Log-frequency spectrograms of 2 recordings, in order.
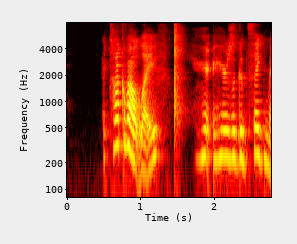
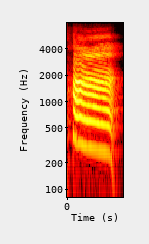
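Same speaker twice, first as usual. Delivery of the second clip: loud ha; 6 semitones higher, 10 dB louder than usual. Real, not acted. Mock self-cheer after "bisexual.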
